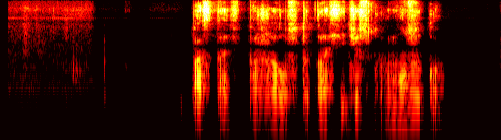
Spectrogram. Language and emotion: Russian, neutral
